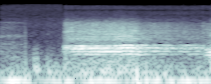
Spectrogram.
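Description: A steam train whistle sounds at a station beside an armoured train: a steady, hooting tone with a breathy hiss that starts abruptly after a short quieter moment and holds to the end.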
